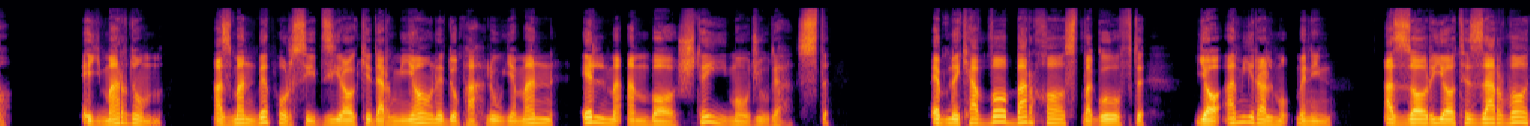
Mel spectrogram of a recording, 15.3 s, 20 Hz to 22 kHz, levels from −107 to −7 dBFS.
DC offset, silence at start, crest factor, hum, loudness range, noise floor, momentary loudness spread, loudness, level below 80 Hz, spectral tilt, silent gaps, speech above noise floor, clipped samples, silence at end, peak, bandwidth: under 0.1%; 0 s; 20 dB; none; 3 LU; under -90 dBFS; 9 LU; -22 LUFS; -60 dBFS; -5 dB/octave; 0.12-0.79 s, 1.76-2.11 s, 5.68-5.79 s, 8.49-9.28 s, 11.80-11.91 s, 13.53-13.82 s; over 68 dB; under 0.1%; 0 s; -2 dBFS; 16 kHz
